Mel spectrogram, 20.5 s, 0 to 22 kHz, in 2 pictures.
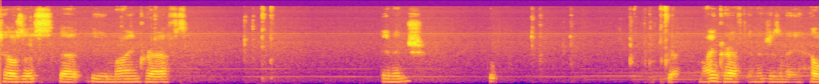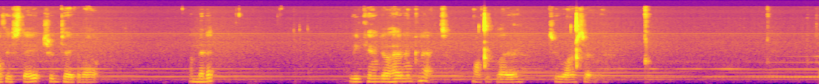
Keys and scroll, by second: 0.0-3.6 typing, 6.0-8.7 typing, 10.0-10.7 typing, 13.6 typing, 16.0 typing, 18.0-20.4 typing.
